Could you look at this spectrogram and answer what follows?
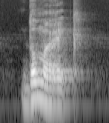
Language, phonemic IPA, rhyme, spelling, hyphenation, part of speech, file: Dutch, /ˈdɔ.məˌrɪk/, -ɔmərɪk, dommerik, dom‧me‧rik, noun, Nl-dommerik.ogg
- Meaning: dunce, dumbass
